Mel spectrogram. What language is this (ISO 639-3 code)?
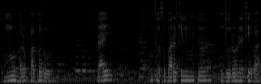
ori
